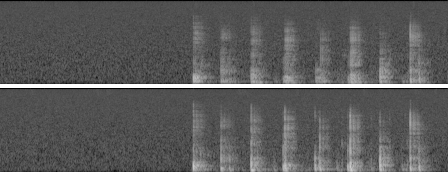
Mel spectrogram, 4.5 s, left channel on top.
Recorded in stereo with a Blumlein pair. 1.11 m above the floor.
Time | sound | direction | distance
1.9 | running footsteps | 70° right | 4 m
